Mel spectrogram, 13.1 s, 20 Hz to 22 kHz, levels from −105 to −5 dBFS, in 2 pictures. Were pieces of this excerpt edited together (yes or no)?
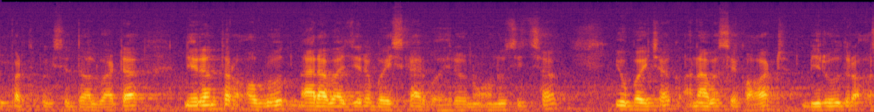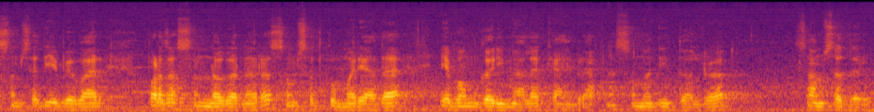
no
